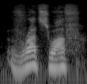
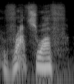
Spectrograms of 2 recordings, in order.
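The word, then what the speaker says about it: Wrocław: Poland this is the morning and it's leaving vatf which is spelled Rock laaw but it's called It's pronounced vatf like v r a t s swf and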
